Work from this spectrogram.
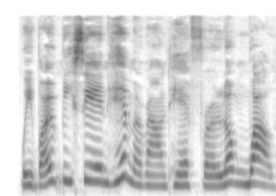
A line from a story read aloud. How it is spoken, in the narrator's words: said the woodman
